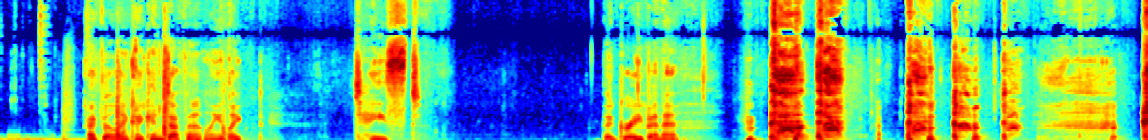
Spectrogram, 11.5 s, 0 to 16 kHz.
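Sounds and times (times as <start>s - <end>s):
speech: 0.9s - 2.5s, 3.6s - 4.2s, 6.0s - 7.9s
harsh coughing after smoke goes up the nose: 7.4s - 10.3s, 11.0s - 11.4s
raspy wheezing breath: 10.4s - 11.2s.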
